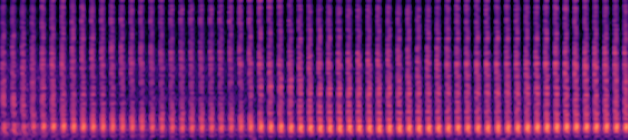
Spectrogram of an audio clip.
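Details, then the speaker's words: Car parked with the engine off and lights on: sharp, even clicks about three per second from inside the dash. The cause was a faulty door lock actuator, which was replaced and resolved the noise. "You hear it's a repeating rhythm. It's got to be mechanical because it's repeating at a steady rate."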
